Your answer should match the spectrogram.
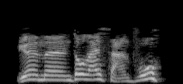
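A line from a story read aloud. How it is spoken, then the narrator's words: Calling out. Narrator (Chinese): 李逵便叫众庄客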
